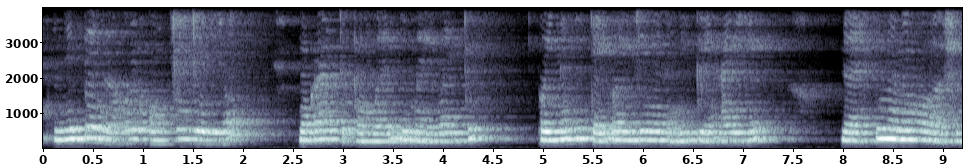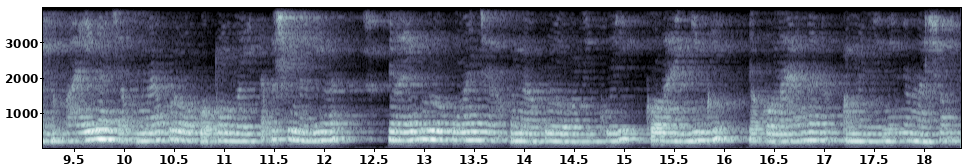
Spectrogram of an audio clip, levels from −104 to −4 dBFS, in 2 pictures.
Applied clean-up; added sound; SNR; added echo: none; none; none; reverberation time 1.0 s.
